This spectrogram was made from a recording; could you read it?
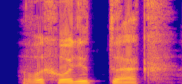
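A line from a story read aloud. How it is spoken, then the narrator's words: Confused muttering. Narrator (Russian): растерянно бормочу я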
